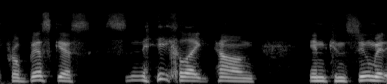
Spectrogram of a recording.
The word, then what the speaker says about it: proboscis: Proboscis?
